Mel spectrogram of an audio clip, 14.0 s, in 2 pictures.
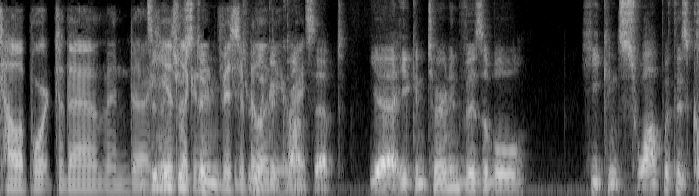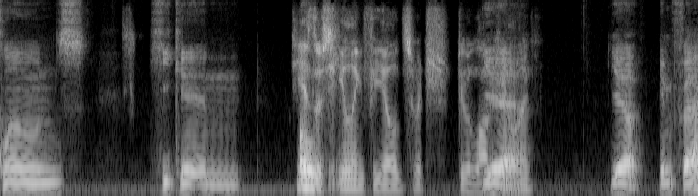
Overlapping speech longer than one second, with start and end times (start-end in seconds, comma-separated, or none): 1.4-3.1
